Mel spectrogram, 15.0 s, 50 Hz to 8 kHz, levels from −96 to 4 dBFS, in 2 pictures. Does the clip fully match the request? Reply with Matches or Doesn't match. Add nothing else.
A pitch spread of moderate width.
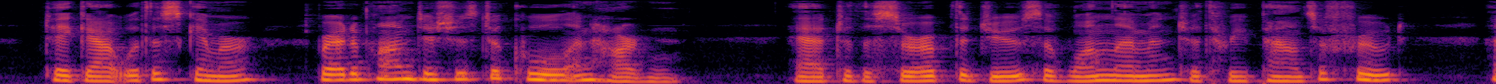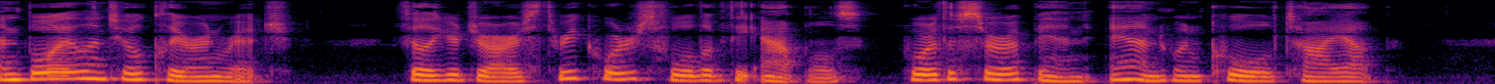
Matches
